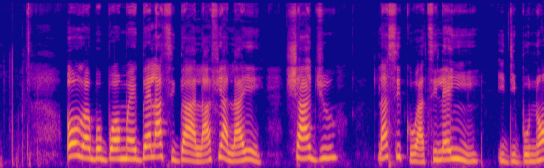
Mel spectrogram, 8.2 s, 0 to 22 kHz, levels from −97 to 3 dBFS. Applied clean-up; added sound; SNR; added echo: none; none; none; none.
